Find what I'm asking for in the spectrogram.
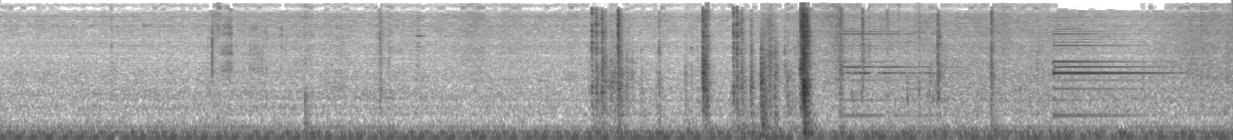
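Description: Deep idle rumble with an uneven, loping beat under some key and cabin rattles; a rough idle, cause not identified.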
